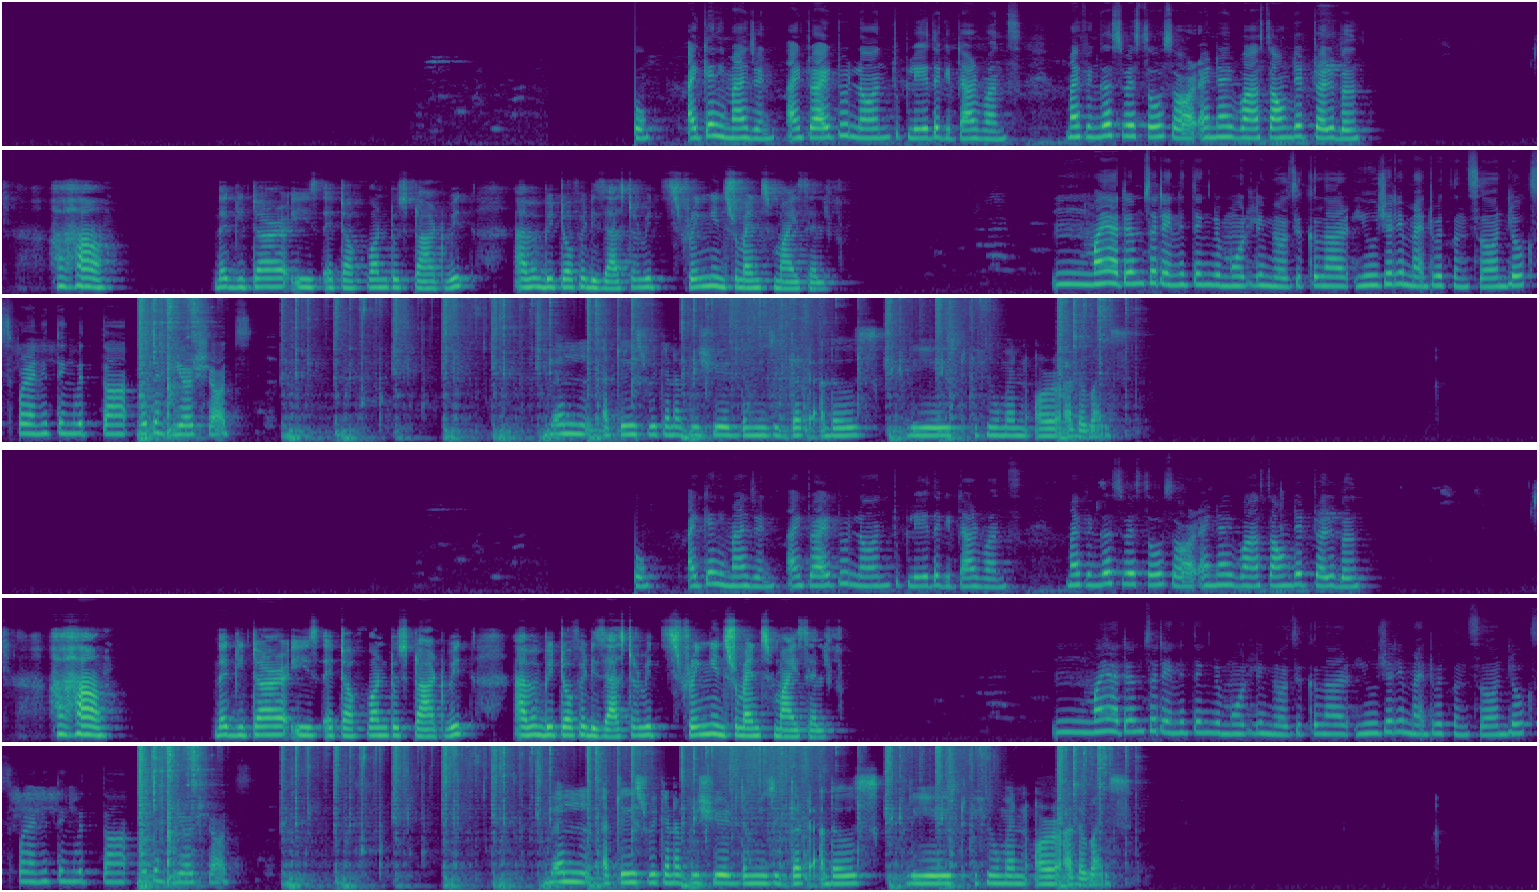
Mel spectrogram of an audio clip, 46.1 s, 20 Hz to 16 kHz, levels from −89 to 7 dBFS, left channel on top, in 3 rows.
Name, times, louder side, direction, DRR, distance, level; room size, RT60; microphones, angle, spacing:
voice 1, 6.9-10.1 10.6-13.6 25.8-30.6 30.9-33.0, left 5 dB, 80° left, 0.6 m, -28 dB
voice 2, 15.5-16.4 17.5-23.6 36.1-39.5 39.7-42.0, right 4 dB, 50° right, 0.9 m, -26 dB
sound 1, 32.0-32.9 33.5-37.2 37.5-40.6 41.2-42.1, right 6 dB, 20° right, 2.1 m, -32 dB
16.0 x 13.0 x 5.6 m
head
